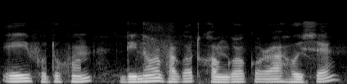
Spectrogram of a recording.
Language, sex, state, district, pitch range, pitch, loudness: Assamese, male, Assam, Sonitpur, 125-135 Hz, 130 Hz, -18 LUFS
